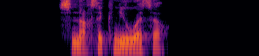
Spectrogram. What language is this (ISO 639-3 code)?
kab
